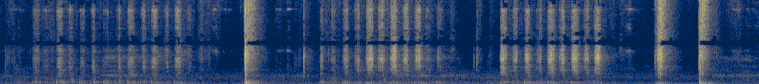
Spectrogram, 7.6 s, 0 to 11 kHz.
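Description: A round black plastic scraper scratches a thin paper scratch card (20X) resting on black cloth. It makes bursts of dry, rasping scratches with pauses between them. Two sharp taps stand out at the end.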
